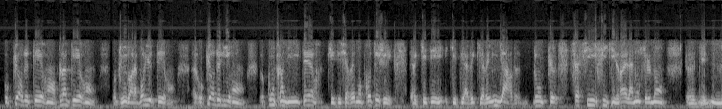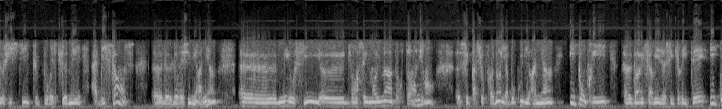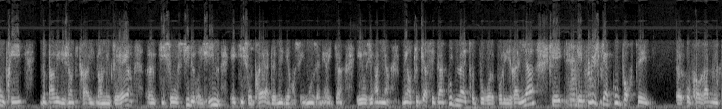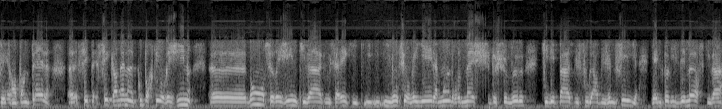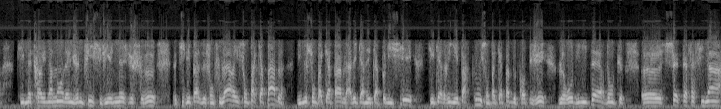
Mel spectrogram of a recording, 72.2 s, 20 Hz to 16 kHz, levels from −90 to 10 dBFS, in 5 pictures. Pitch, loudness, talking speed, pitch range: 140 Hz, -22 LUFS, 190 wpm, 125-160 Hz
